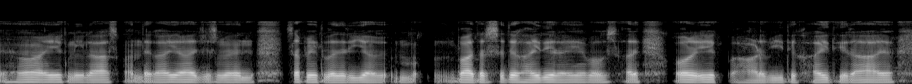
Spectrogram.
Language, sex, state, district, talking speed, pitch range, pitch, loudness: Hindi, male, Chhattisgarh, Korba, 180 wpm, 105-110 Hz, 105 Hz, -20 LUFS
